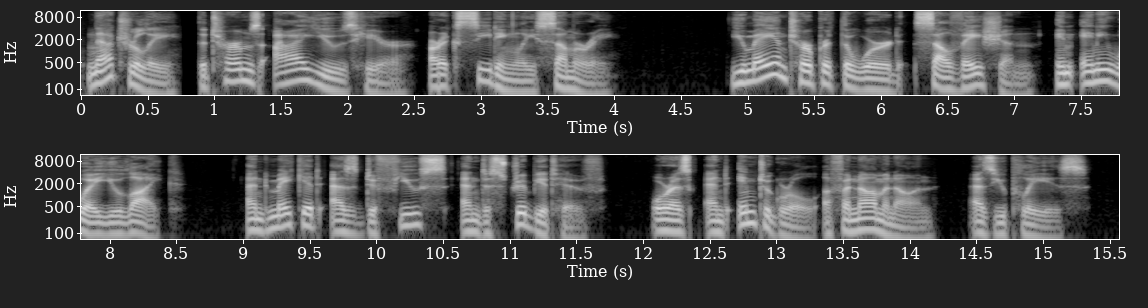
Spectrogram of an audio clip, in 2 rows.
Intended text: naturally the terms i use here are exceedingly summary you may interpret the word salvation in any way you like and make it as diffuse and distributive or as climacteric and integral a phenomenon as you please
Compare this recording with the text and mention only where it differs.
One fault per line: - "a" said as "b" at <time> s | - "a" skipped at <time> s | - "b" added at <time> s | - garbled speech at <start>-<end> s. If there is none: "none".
- "climacteric" skipped at 12.4 s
